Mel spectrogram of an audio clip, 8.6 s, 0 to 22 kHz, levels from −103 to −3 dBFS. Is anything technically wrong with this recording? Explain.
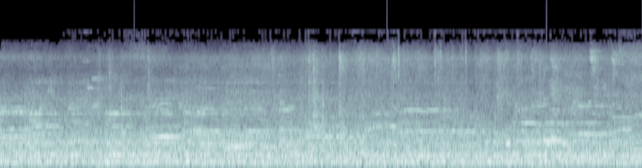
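Yes, two kinds of fault are audible.

MP3 compression runs through the whole clip and is plainly audible, likely from encoding at a low bitrate, which fits about 48 kbps. Short of bits, the encoder removes everything above 11.2 kHz and drops weak frequency lines that flicker between frames. That flicker produces a watery swirl and smeared attacks, which separates it from a simple low-pass filter.

A block of digital silence occurs at 1.80 s, 5.17 s and 7.29 s. Each gap lasts about 1.3 ms, consistent with a 64-sample output buffer that wasn't filled in time and was replaced with zeros. The abrupt cut to silence and back means each is heard as a tick or dip. It is too brief to hear as a hole, but it is a true dropout rather than a lone spike.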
